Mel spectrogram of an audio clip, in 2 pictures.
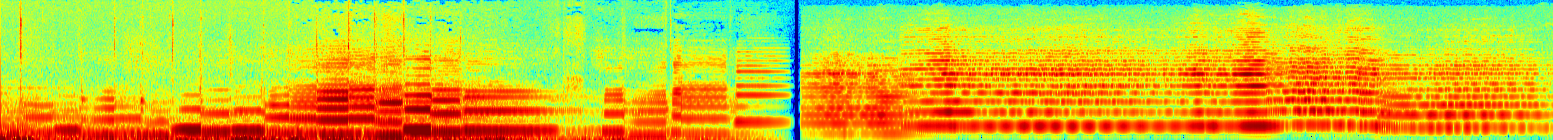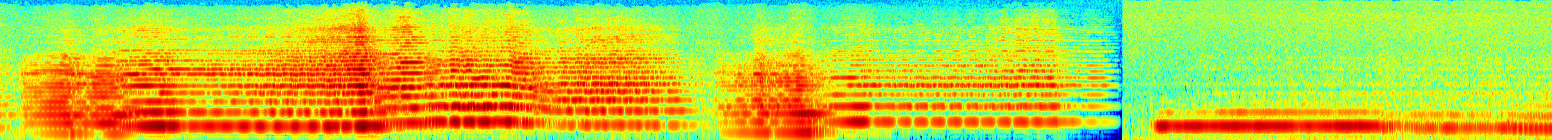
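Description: Short recordings of single orchestral instruments, one after another: a quick run of low woodwind notes, then from about eight seconds in slower, held bowed-string notes. A brief pause follows, and a new sustained line starts near the end.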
